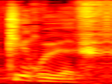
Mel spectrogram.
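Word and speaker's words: Kheruef: sur une tombe voilà keruf ça s'écrit kherf d'aller voir ces scènes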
